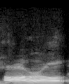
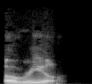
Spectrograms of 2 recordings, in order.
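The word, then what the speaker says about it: Auril: So oral is not oral. Nope. It's O-real.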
